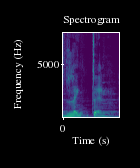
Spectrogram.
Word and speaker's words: LinkedIn: The second one is LinkedIn. LinkedIn. It comes from linked, L-I-N-K-E-D, linked. 有个 T 音在这里，其实 L-I-N-K-E-D 的 E-D 是个 T-M，那扔埋个 N 就会读成 LinkedIn OK，就不是 LinkedIn。那第三个就是 WhatsApp，不是 WhatApps， but WhatsApp 扔埋的 WhatTS 扔埋个 App 就变成 WhatsApp。所以讲到最后一次 Uber LinkedIn and WhatsApp。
